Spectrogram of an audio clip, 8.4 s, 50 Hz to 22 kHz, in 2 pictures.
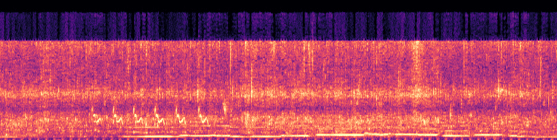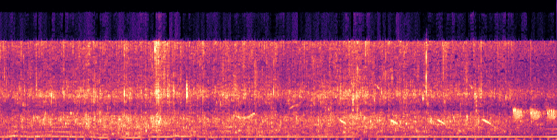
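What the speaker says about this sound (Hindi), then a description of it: "तो ये है पानी का धारा, यहाँ धारा गिर रहा है" Cold water from a deep pipe bored 120 to 140 feet down pours steadily in an open field, a continuous close splashing stream that carries on throughout.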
